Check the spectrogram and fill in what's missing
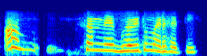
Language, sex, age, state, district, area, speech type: Sanskrit, female, 18-30, Maharashtra, Wardha, urban, conversation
